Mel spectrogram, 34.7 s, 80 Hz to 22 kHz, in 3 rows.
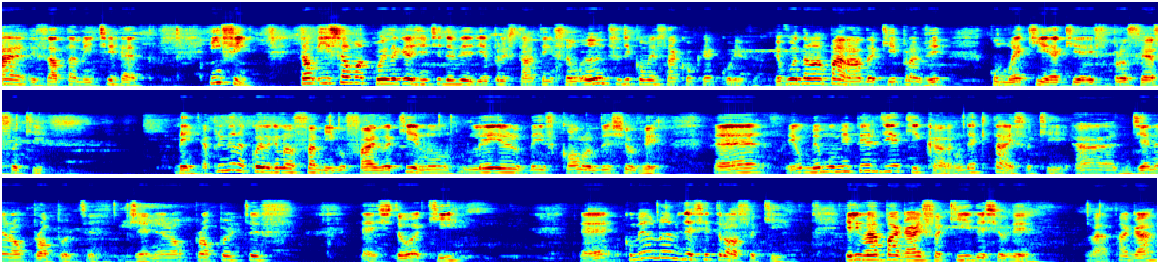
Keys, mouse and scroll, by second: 21.2 click.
